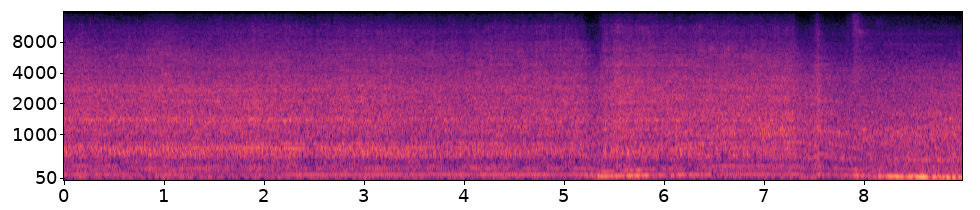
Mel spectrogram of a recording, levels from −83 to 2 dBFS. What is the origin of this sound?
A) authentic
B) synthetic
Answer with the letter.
A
